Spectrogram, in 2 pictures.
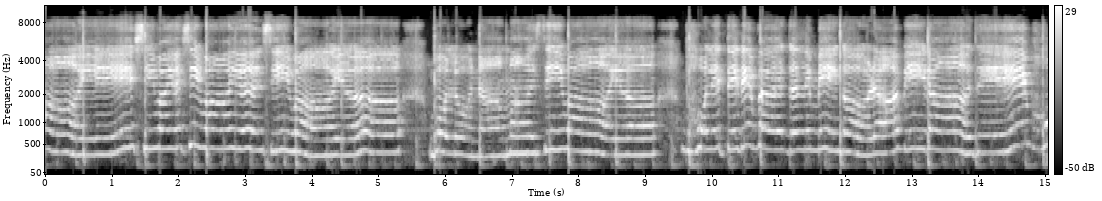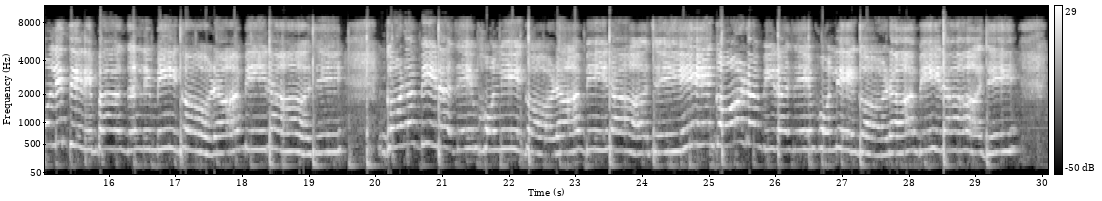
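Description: A high solo voice singing a Bhojpuri devotional folk song to Shiva in long melodic phrases with short breaks, over a steady low drone.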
